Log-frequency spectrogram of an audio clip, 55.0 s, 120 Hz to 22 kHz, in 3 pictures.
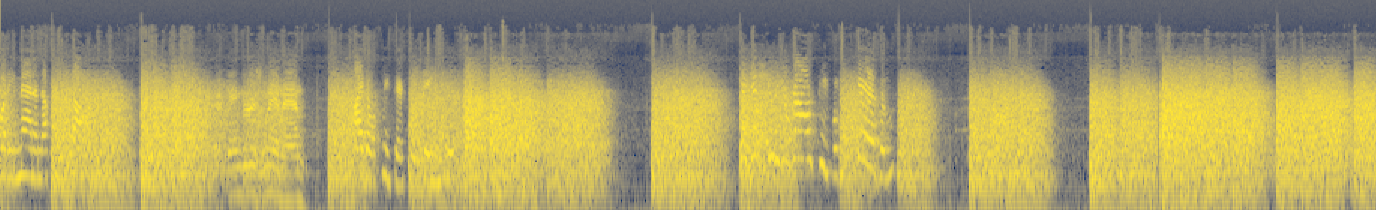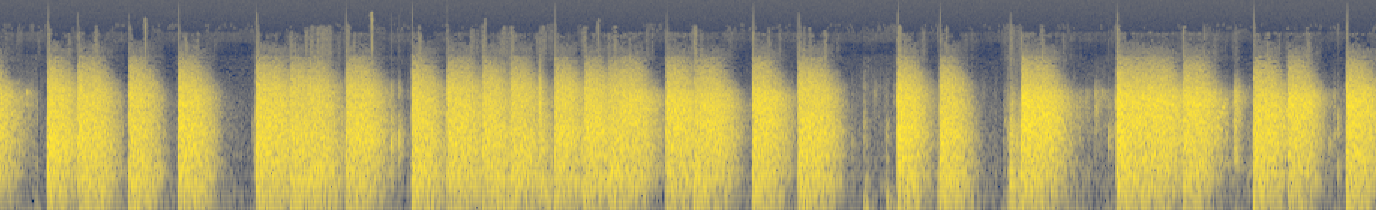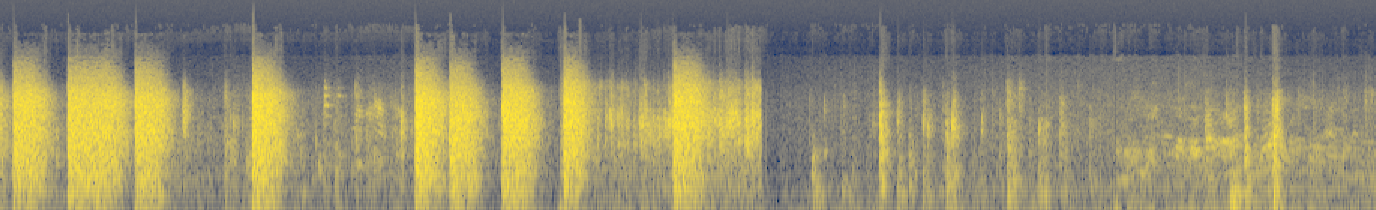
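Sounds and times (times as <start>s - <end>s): gunshots: 0.0s - 29.7s, 30.3s - 47.0s.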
